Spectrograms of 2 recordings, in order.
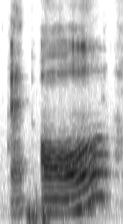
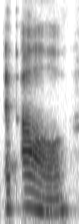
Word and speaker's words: et al.: The correct pronunciation is not at all or et al. As I said earlier, it's et al.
